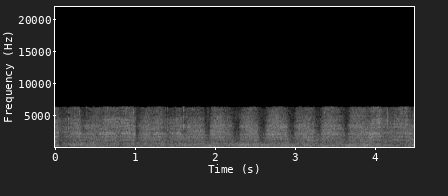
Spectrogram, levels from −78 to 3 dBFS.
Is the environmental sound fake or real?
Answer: real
